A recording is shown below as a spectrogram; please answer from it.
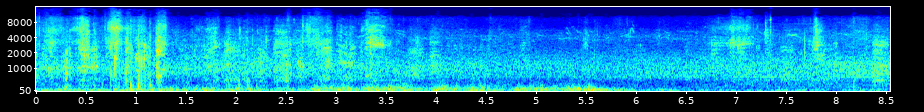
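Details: Adult boxer wrestling roughly with a boxer puppy; deep rumbling growls and huffing breaths come in a dense run for about six seconds, then quieter scuffles and sharp yips near the end.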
